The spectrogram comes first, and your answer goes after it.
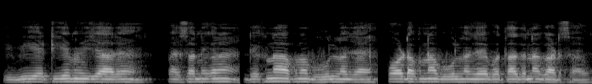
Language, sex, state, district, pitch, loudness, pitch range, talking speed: Hindi, male, Jharkhand, Sahebganj, 125 Hz, -25 LUFS, 115-130 Hz, 255 wpm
